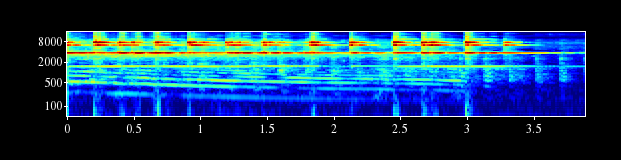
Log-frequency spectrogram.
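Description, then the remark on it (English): The bell at Ben's Tackle Shack, a tackle shop at White's Landing on the Quaboag River, rung when customers make a purchase, is struck repeatedly in quick, uneven strikes, its bright metallic ring sustaining and overlapping before fading after about three seconds. Loud, with no talking. “Ben, can he ring the bell?”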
